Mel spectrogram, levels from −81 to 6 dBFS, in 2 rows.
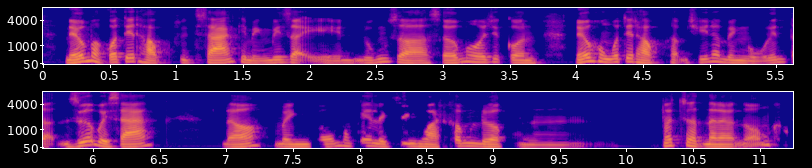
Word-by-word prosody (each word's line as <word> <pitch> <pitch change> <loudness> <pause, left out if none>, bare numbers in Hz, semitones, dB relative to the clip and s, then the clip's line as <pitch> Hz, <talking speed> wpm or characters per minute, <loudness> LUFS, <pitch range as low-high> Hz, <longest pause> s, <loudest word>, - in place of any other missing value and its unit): nếu 130 +6 +6
mà 200 -1 +2
có 145 - +2
tiết 180 +3 -1
học - - +2
s - - -10
sáng 125 +3 +6
thì 140 - -2
mình 115 0 -3
mới 135 - 0
dậy 115 -5 -3 0.2
đúng 125 +7 -4
giờ 110 -8 +2
sớm 120 +5 -1
thôi 155 -4 0
chứ 155 - -6
còn 120 -2 -1 0.3
nếu 175 +7 +4
không 160 -5 0
có 165 - 0
tiết 175 - -1
học, 115 -2 +2
thậm - - -7
chí 145 +4 -6
là 175 - -2
mình 125 -6 -2
ngủ 100 +1 -6
đến 140 +4 -4
tận - - -5
giữa 180 - +2
buổi 135 - +3
sáng. 125 +7 +5 0.5
Đó, 125 +9 +2
mình 120 -2 0
có - - -4
một 155 - -5
cái 160 - -2
lịch 125 -2 -2
sinh 140 -1 -3
hoạt 115 -2 +2
không 150 -2 -1
được, 120 -2 +2
ừm 110 - -7 1.0
nói 165 - +3
chật 150 -6 0
nà 115 -1 +3
nó - - -4
cũng 215 - -3
không 455 - -21
130 Hz, 260 wpm, -25 LUFS, 120-155 Hz, 1.0 s, nếu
